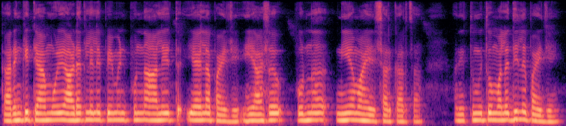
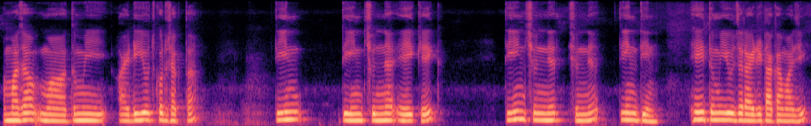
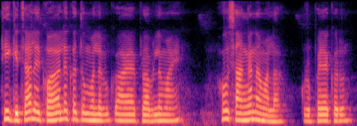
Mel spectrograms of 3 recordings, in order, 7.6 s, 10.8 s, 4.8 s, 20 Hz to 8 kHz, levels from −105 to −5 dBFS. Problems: none marked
